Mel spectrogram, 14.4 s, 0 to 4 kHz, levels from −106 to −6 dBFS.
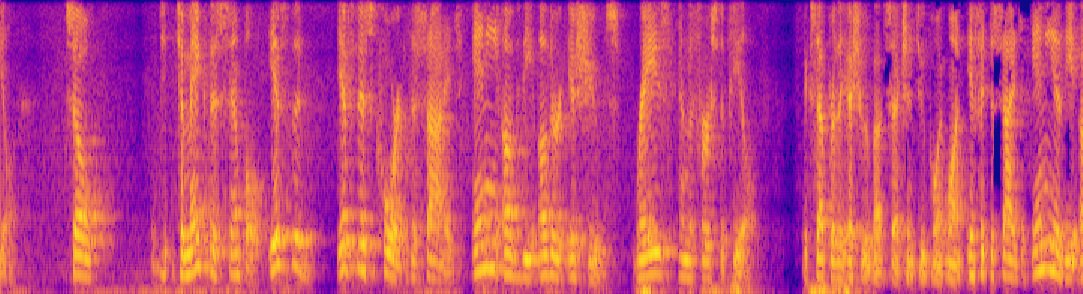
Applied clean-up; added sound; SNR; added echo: neural mask model Resemble Enhance denoiser.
